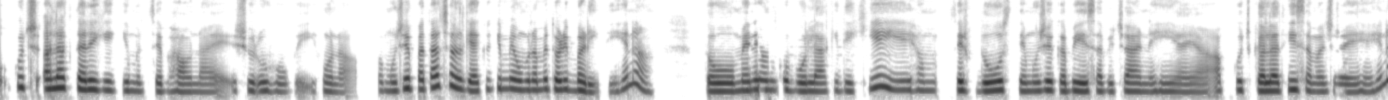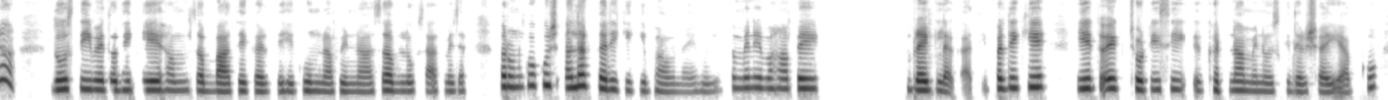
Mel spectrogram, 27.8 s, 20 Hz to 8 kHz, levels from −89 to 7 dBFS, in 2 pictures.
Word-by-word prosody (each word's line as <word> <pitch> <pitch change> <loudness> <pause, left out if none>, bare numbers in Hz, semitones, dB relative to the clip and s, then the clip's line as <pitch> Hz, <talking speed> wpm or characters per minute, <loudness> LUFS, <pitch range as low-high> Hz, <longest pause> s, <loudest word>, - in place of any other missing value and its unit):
कुछ 295 -1 -2
अलग 280 +2 +7
तरीके 240 -3 +4
की 220 +1 -6
मुझसे 205 -1 -7
भावनाएँ 190 -1 -8
शुरू 215 -1 -2
हो 195 -2 -9
गई - - -17
होना, 190 -3 -8 0.2
और 215 - -12
मुझे 210 +6 +2
पता 265 +4 +2
चल 325 -3 +2
गया 215 -3 +1
क्योंकि 250 +5 -8
मैं 260 0 0
उम्र 235 -1 +1
में 255 +2 -1
थोड़ी 240 0 +5
बड़ी 215 -5 +1
थी, 190 +1 -15
है 280 - -2
ना? 320 - -4 0.6
तो 200 0 +4
मैंने 220 +3 0
उनको 235 0 -2
बोला 205 -1 0
कि 220 - -12
देखिए 215 +8 -4
ये 235 -6 -1
हम 220 -1 -9 0.2
सिर्फ़ 225 -2 +3
दोस्त 220 +3 +5
थे - - 0
मुझे 210 +2 +1
कभी 210 0 +2
ऐसा 205 0 -2
विचार 200 0 -3
नहीं 200 +1 -5
आया, 185 0 -7
आप 215 - -10
कुछ 230 0 -3
गलत 210 0 +6
ही 245 - +4
समझ 205 -5 -6 0.2
रहे 185 0 -4
हैं। 190 -1 -8
है 270 - -6
ना? 470 -2 +2 0.4
दोस्ती 250 +1 +4
में 240 - +4
तो 230 0 +1
देखिए 230 0 +3
हम 220 -1 -8
सब 210 -2 -1
बातें 200 +1 0
करते 200 -1 -5
हैं, 200 -1 -5
घूमना-फिरना 195 -2 -5
सब 215 +1 +1
लोग 205 0 -7
साथ - - -9
में 205 - -6
जा 205 - -11 0.4
पर 310 - +8
उनको 305 +3 -2
कुछ 345 0 +2
अलग 320 +4 +7
तरीके 245 -4 +4
की 215 0 -10
भावनाएँ 190 -2 -11
हुईं, 195 +1 -15
तो 280 - -6
मैंने 280 +1 -2
वहाँ 270 -1 -4
पे 270 0 +7 1.0
ब्रेक 230 -1 +7
लगा 195 -4 -5
दी। - - -24
पर 270 - +9
देखिए, 290 +2 +3 0.3
ये 265 +1 +6
तो 270 - -3
एक 265 0 +7
छोटी 245 0 +4
सी 245 0 -7
घटना 225 0 -3
मैंने 210 -1 -7
उसकी 195 +2 -11
दर्शायी 190 -1 -4
आपको 285 +11 -7
220 Hz, 200 wpm, -23 LUFS, 200-250 Hz, 1.0 s, पर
